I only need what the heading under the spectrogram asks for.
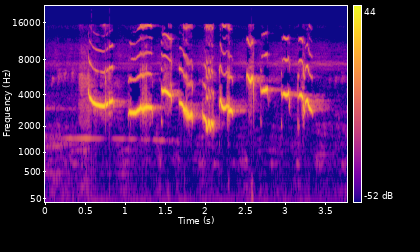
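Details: Oriental magpie-robin singing in ngeplong style for training and luring wild birds in forest: an extended phrase of about ten loud whistles, long first note then quick falling and rising slurs.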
